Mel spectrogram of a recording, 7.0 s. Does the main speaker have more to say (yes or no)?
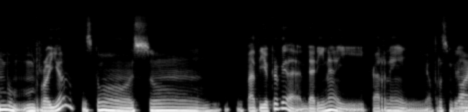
no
